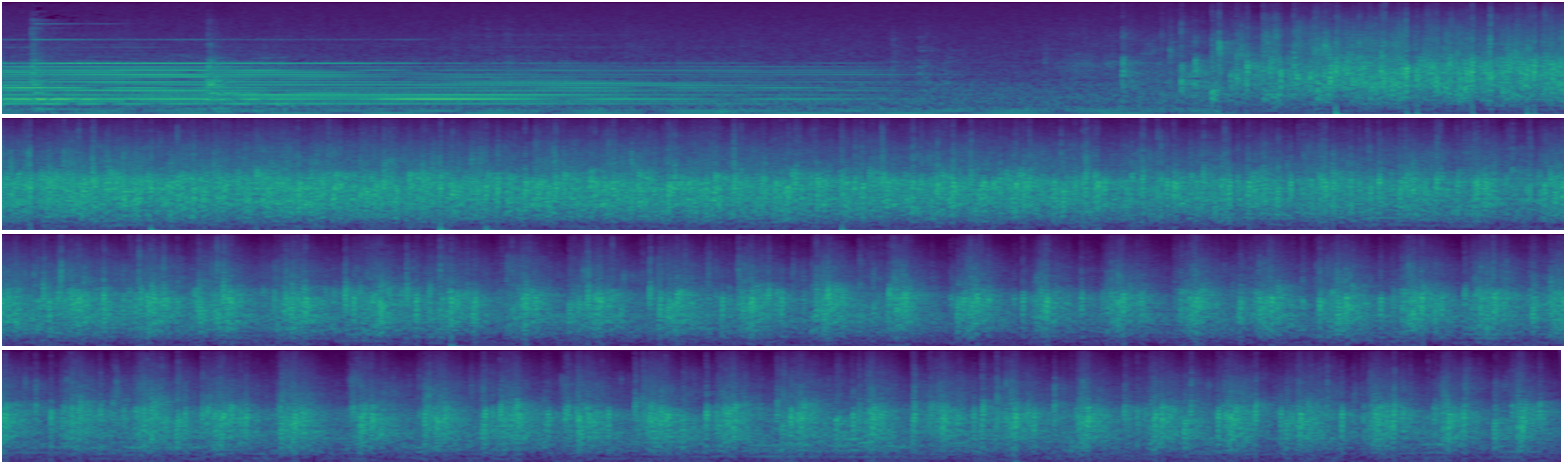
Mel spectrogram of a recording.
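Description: A held note from violin and accompanying instruments fades out over the first few seconds. Then an audience breaks into applause, which goes on steadily, the claps growing more regular in the second half.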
